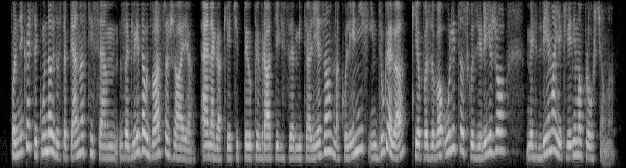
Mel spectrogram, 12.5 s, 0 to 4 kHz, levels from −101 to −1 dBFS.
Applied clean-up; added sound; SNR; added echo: neural mask model DeepFilterNet 3.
